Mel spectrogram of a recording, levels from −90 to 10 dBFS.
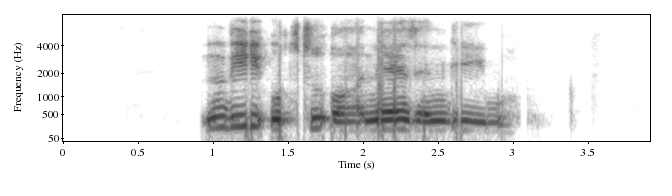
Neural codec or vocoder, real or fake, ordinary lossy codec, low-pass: vocoder, 24 kHz, 100 mel bands, Vocos; fake; Opus, 32 kbps; 7.2 kHz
